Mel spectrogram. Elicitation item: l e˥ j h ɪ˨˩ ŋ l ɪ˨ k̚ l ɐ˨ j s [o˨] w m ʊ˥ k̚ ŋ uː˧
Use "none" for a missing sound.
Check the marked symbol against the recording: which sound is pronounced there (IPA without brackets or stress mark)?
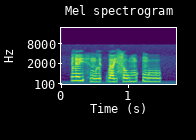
o˧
